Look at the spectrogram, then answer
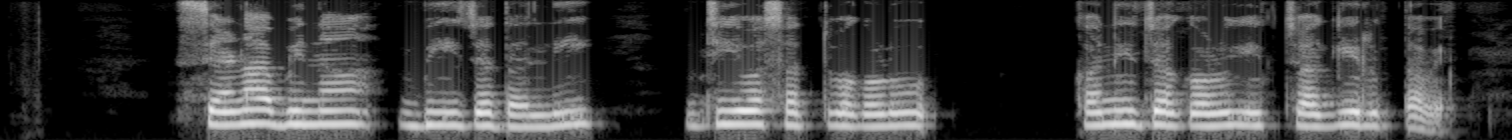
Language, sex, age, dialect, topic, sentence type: Kannada, female, 51-55, Central, agriculture, statement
